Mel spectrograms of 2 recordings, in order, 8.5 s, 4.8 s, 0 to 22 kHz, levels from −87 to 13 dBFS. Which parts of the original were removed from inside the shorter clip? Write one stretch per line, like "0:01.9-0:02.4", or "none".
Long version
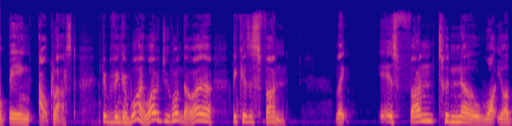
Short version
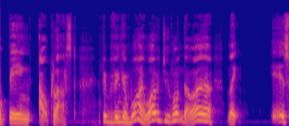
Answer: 0:03.7-0:05.5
